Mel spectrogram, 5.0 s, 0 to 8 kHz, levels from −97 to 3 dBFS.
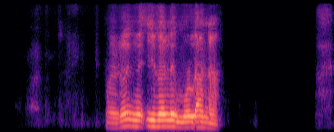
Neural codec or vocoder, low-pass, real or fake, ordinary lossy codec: codec, 16 kHz, 1.1 kbps, Voila-Tokenizer; 7.2 kHz; fake; Opus, 64 kbps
